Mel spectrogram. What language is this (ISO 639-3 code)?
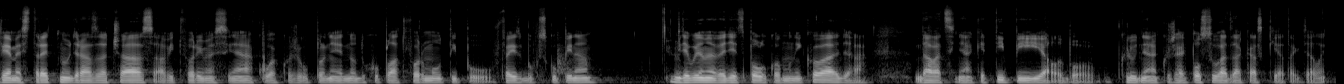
slk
